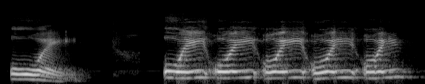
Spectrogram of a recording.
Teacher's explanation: Oi has one sound. It comes in one syllable, but you can see how my mouth changes. That's where it glides from one sound to the next. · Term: Vowel diphthongs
